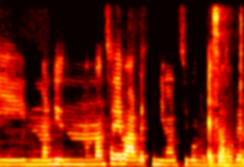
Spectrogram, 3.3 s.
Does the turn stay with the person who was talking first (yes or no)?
no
